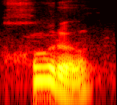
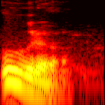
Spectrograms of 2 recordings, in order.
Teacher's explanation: it corresponds to Zande Huru, sun, and then the H is dropped. It's Uru, sun.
